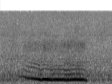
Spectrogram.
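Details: A cat asleep gives one long, humming snore lasting over a second, its pitch sliding slightly downward and then holding steady before fading into a quiet room.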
